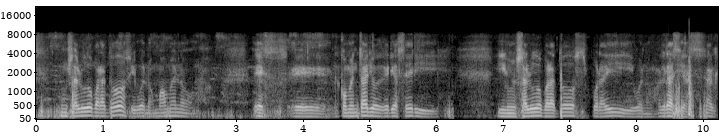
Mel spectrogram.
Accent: Buenos Aires, Argentina; now in Corrientes, Argentina; Yo soy un porteño que hace como 8 años, 9 años que vivo acá.

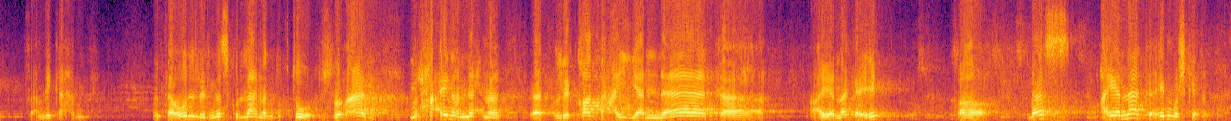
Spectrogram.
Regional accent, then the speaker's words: Egypt; عندنا في مصر في حاجه اسمها الفيش والتشبيه

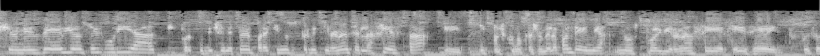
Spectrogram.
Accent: Bogotá, Colombia; yo soy de Bogotá, vivo hace más de 20 años en nuestra querida localidad, acá en el barrio La Catedral.

